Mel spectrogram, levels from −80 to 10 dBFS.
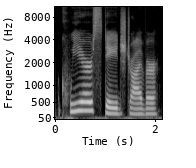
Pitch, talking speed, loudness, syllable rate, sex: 190 Hz, 110 wpm, -16 LUFS, 3.0 syllables/s, female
